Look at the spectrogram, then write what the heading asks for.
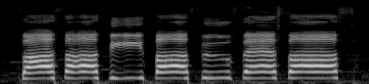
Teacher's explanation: in Japan, the F, the fu note is not so fu, it's more like hu. It's kind of a between an F.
